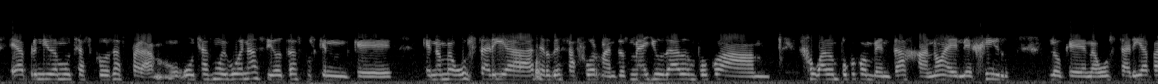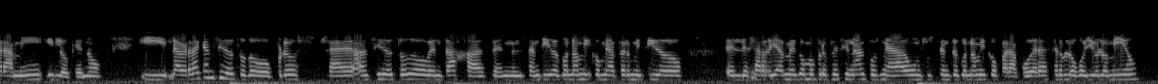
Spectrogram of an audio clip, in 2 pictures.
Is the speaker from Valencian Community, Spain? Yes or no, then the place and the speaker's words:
no; Galicia, Spain; la música tradicional gallega, que es de mi raíz, es de donde yo vengo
